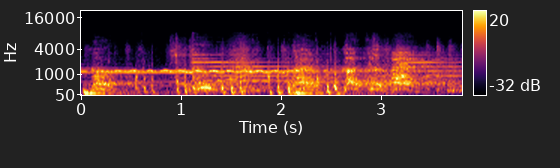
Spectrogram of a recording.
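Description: Horse hooves gallop across a track in a fast, steady run of loud, close thuds over a dense, rumbling background, with a brief high whinny-like cry near the start.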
